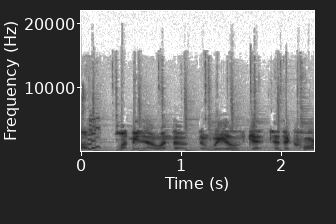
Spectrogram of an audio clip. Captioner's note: walkie talkie beeping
